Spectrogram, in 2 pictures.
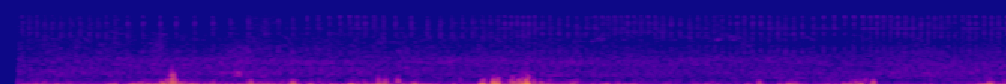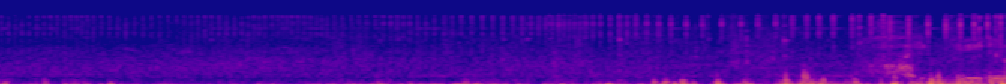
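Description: Spinning reel ticking in a fast, dense run of clicks over the last two or three seconds while a large fish is played. Low thumps of wind and handling on the microphone come and go throughout.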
